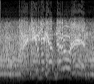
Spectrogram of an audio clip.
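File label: Russian enemy detected mood high, speech; War Thunder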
